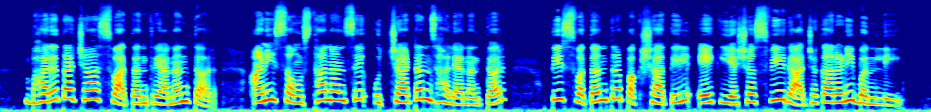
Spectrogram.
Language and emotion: Marathi, neutral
